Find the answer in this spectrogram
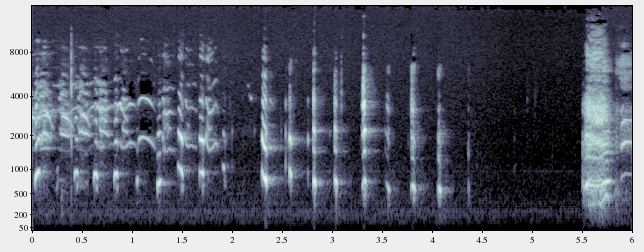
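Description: A person giggling helplessly: a rapid string of short, high-pitched laugh bursts, about four or five a second, that dies away after about four seconds. A louder burst of laughter breaks out again near the end.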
